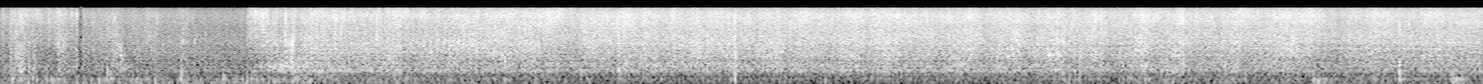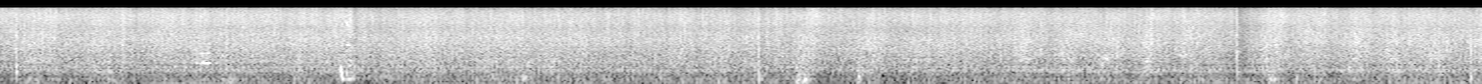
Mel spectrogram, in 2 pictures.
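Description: Curry masala of onion, garlic, spices and tomato frying in oil in a metal wok, with a steady sizzle and a metal spatula stirring and scraping against the pan. The sizzle gets suddenly louder about two and a half seconds in.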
